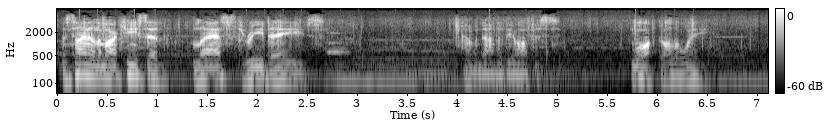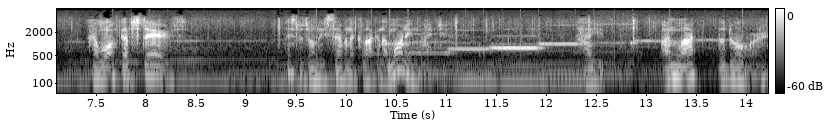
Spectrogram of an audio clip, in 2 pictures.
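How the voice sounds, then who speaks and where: An actor playing an anxious, haunted office man, confiding haltingly in an old-time radio horror drama. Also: on the low side. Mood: agitated, unnerved. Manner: halting, brooding, confiding in the listener. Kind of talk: old-time radio horror acting, first-person narration. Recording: dull old radio drama recording, music behind.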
